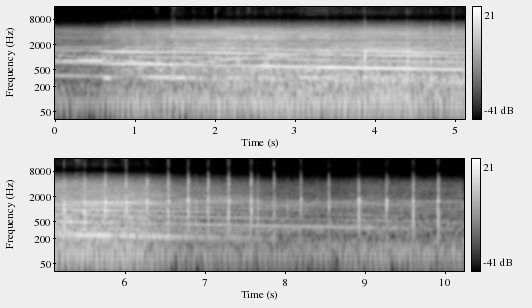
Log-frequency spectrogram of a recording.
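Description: Fire truck siren winding down: several tones fall slowly in pitch and fade away. From about halfway, a steady clicking at about three a second comes through.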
